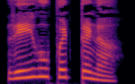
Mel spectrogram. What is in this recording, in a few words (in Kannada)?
"ರೇವುಪಟ್ಟಣ", Kannada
